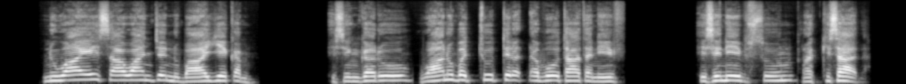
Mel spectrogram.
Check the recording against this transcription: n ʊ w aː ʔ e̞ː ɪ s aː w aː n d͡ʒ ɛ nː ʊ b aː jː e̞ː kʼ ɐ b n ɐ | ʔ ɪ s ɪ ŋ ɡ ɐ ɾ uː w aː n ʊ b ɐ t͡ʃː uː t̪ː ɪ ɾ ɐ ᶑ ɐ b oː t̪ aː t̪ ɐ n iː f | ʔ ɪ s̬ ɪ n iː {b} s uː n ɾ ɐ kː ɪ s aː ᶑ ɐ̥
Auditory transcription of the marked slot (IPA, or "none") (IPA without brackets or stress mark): b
